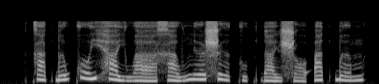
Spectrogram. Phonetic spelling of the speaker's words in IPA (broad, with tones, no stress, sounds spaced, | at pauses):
k a˨˩ k̚ ɓ ə˧˥ w k o˧˥ j h a˨˩ j w aː˨˩˨ x a˨˩˦ w n ɨ˧˥ ə̯ ʂ ɨ˨˩ ə̯ k u˨˩ k̚ ɗ a˨˩ j ʂ ɔ˨˩˦ ʔ a˦˥ t̚ ɓ ə˧˥ m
